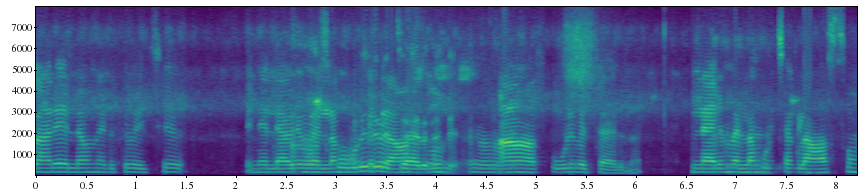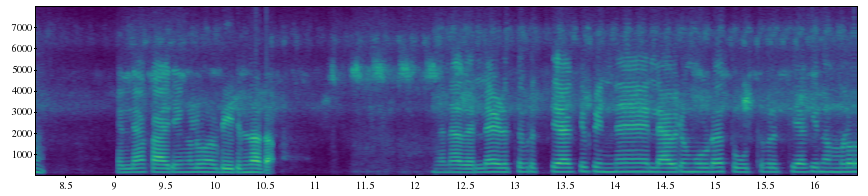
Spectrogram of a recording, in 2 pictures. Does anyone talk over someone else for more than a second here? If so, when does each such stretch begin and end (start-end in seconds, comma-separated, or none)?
2.6-4.1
